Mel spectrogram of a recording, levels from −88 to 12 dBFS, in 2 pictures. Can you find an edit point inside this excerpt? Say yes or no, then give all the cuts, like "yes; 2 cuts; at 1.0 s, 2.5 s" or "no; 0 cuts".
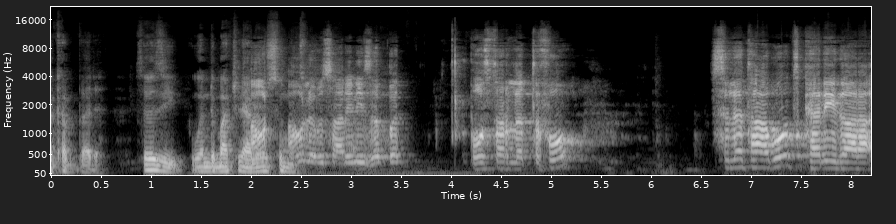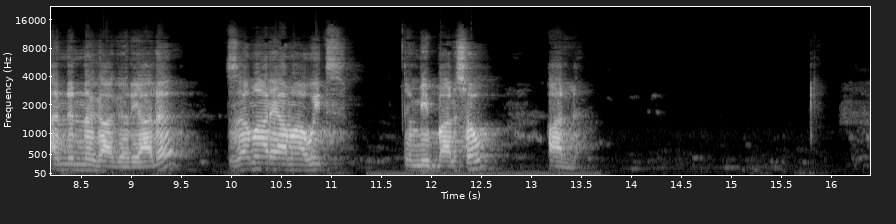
no; 0 cuts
